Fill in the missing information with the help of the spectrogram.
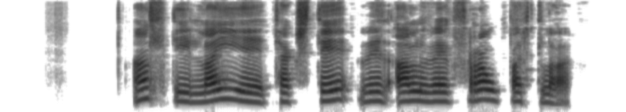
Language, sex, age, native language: Icelandic, female, 30-39, Icelandic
